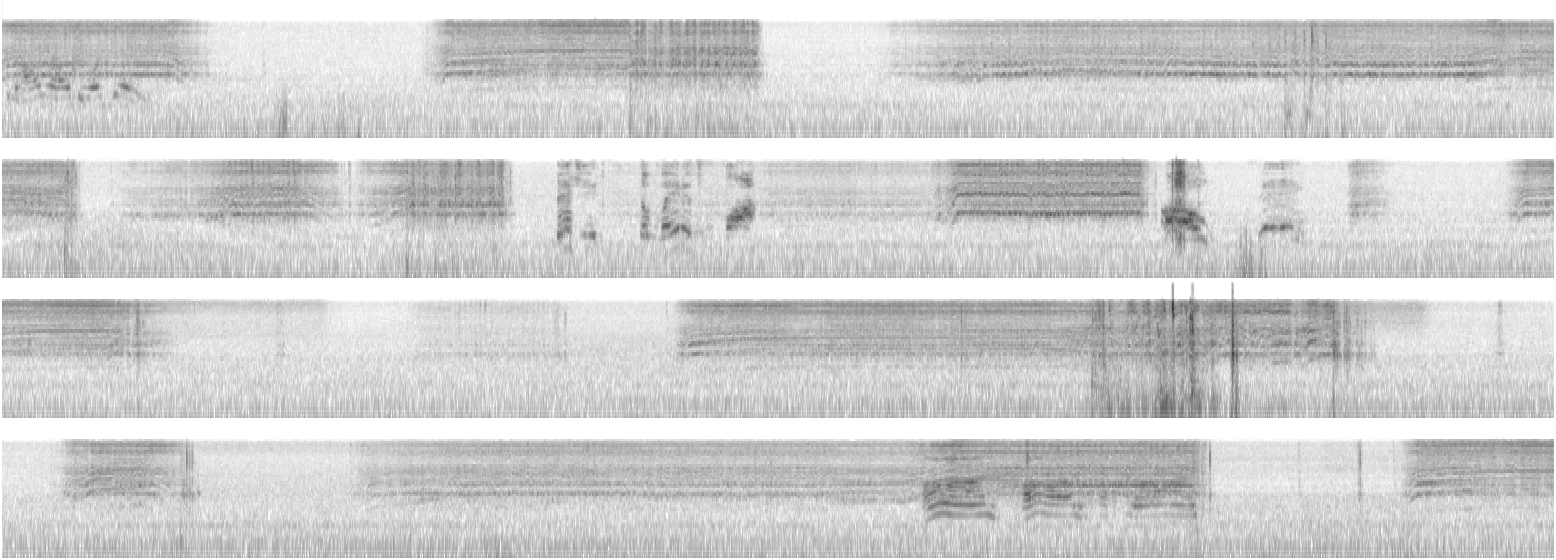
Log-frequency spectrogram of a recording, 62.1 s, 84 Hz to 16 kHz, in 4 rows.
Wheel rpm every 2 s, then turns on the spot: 100, 0, 120, 120, 40, 110, 100, 130, 70, 100, 60, 40, 100, 80, 10, 90, 30, 10, 30, 150, 160, 170, 50, 40, 20, 90, 100, 110, 160, 40, 100.
34-36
